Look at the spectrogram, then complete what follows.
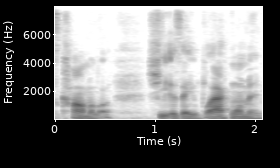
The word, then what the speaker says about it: Kamala: is absolutely unacceptable secondly Kamala Kamala cuz you pronounced it Kamala in your video is Kamala she is a black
